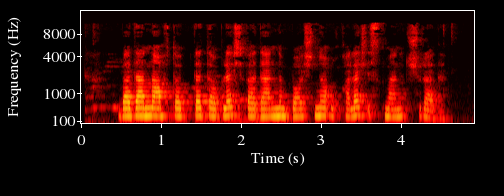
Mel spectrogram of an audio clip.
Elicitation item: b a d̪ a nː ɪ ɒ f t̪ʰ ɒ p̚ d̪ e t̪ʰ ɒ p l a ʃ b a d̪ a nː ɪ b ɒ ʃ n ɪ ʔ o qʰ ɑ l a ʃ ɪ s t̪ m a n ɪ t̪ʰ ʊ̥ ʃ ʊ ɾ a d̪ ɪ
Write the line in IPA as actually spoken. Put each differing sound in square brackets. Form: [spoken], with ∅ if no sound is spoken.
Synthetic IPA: b a d̪ a nː ɪ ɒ f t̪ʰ ɒ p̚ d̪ [a] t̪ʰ ɒ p l a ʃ b a d̪ a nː ɪ b ɒ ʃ n ɪ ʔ o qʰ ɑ l a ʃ ɪ s t̪ m a n ɪ t̪ʰ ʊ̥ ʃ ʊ ɾ a d̪ ɪ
